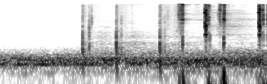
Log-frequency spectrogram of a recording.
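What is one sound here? A microphone is bumped and knocked close up.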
